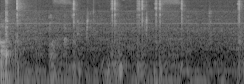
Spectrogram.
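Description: Near silence with a few faint, scattered clicks from a computer mouse while text is resized.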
